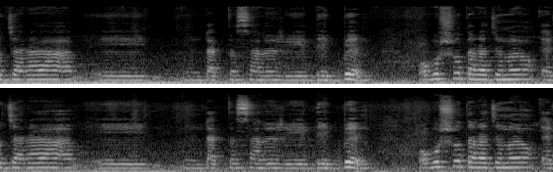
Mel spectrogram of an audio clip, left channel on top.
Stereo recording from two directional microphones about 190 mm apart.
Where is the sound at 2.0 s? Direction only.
Centre (ahead or behind).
